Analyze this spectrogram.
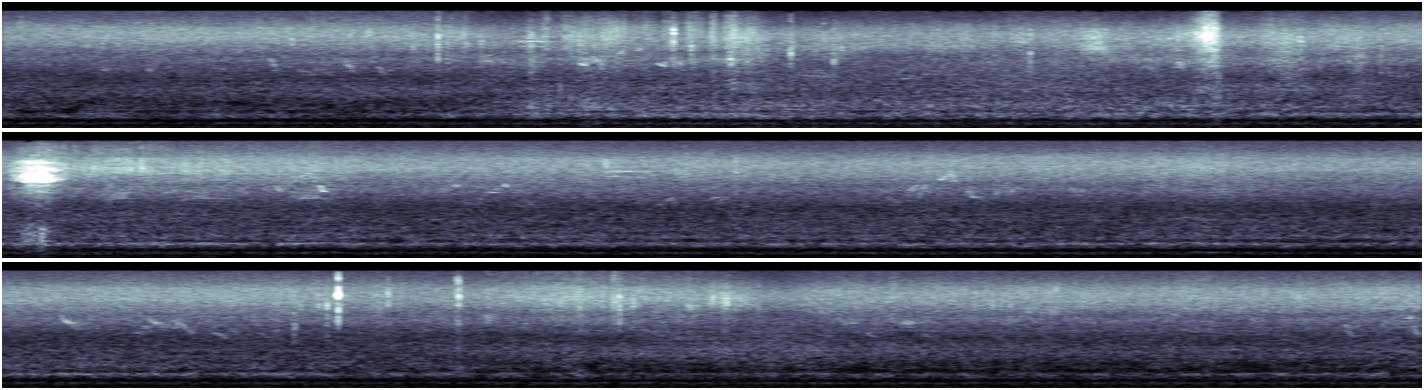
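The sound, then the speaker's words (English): A dense, steady hum of many honeybees buzzing around an open hive, a continuous droning swarm with occasional brief louder passes and light clicks, no voices. “If I add any of these frames to the other hive, I just need to make sure I shake all the bees off so I don't get a possible virgin or my queen.”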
